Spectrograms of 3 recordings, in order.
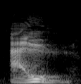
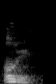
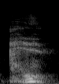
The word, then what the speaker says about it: haul: Mais c'était assez clair que ça se prononce Aul. Pas Oul. Aul.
